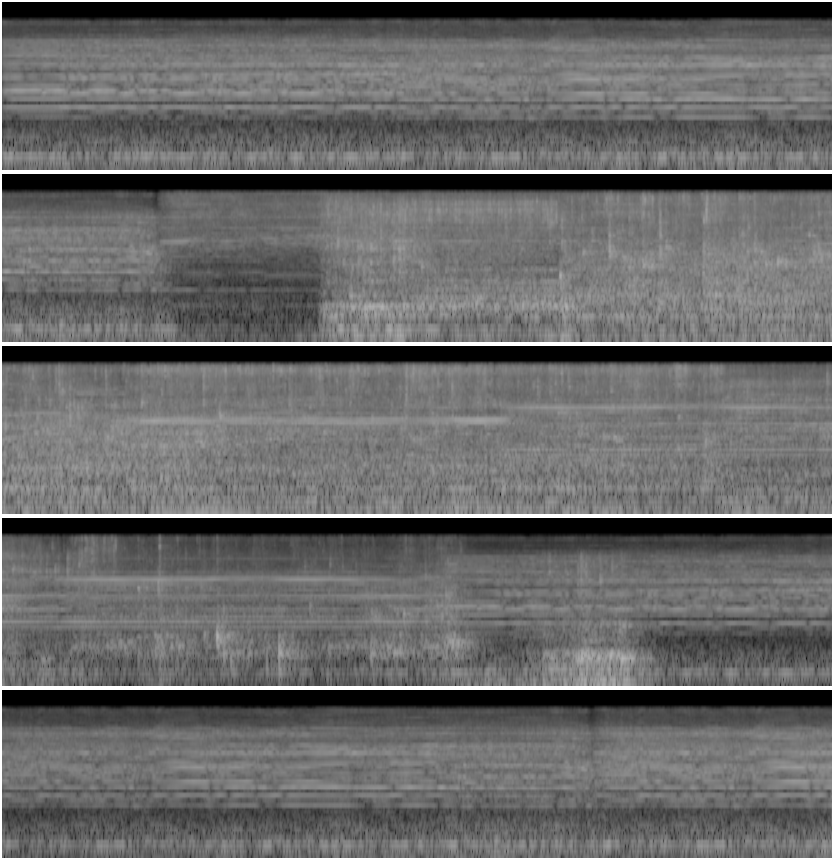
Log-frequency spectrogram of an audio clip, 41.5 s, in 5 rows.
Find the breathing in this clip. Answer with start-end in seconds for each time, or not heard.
not heard.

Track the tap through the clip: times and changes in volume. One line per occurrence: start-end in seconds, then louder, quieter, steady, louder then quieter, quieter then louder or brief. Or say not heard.
11.4-31.2 quieter.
